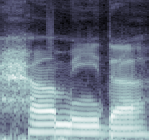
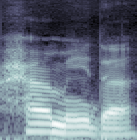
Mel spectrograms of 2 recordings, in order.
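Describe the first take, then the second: Both takes have the same delivery.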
